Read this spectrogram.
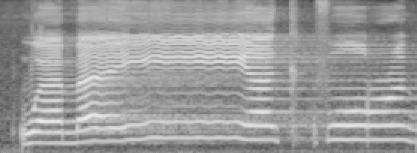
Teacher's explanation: nun sukun dimasukkan ke dalam huruf ya dengan cara ditekan dan ditahan lebih kurang 2 harokat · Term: idgham ma'al gunnah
